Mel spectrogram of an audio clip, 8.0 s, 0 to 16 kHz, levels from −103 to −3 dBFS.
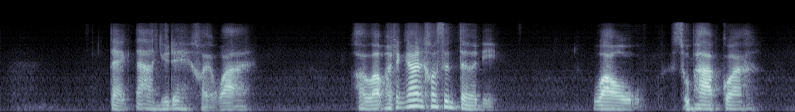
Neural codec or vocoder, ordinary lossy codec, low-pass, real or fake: codec, 16 kHz, 0.7 kbps, FocalCodec; none; 7.2 kHz; fake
